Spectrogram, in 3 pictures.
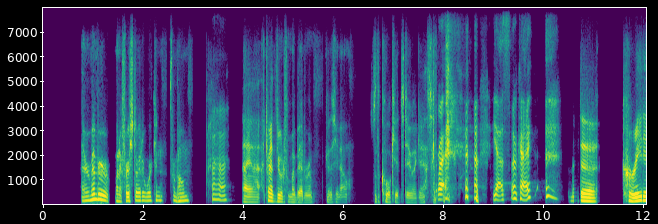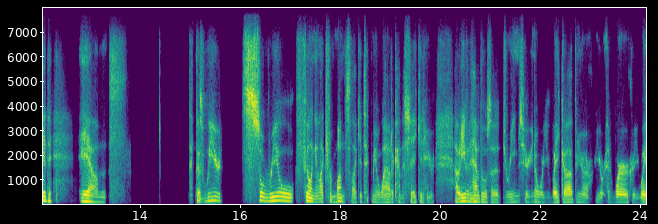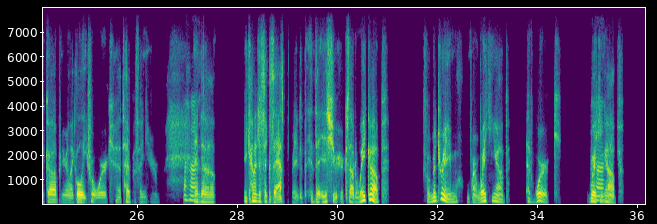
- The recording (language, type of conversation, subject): English, advice, How can I balance work and personal life?
- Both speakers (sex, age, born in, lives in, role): female, 50-54, United States, United States, advisor; male, 45-49, United States, United States, user
- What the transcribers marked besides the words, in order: laughing while speaking: "Right"; laugh; chuckle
